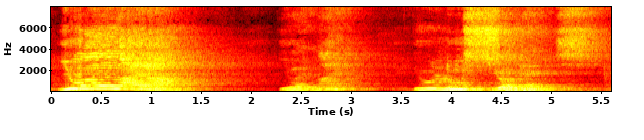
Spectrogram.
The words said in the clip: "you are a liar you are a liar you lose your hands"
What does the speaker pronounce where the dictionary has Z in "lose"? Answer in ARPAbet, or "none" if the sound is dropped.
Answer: S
